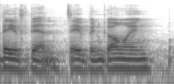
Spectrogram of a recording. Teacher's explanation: have is a helping verb for another verb, so it's unstressed and it can get reduced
